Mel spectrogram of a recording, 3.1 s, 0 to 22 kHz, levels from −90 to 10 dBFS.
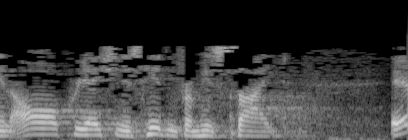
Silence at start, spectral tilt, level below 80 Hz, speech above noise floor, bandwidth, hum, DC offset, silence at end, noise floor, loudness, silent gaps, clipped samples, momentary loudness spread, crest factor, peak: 0 s; -10 dB/octave; -50 dBFS; 25 dB; 5.8 kHz; none; under 0.1%; 0 s; -41 dBFS; -17 LUFS; none; under 0.1%; 8 LU; 16 dB; -2 dBFS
